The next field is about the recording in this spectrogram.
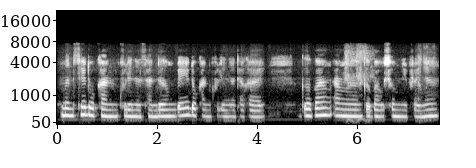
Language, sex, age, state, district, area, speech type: Bodo, female, 18-30, Assam, Kokrajhar, rural, spontaneous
